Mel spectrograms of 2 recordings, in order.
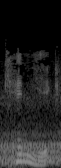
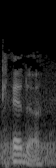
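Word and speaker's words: Kenaugh: front some people saying why would you call him kenek when his name is spelled Kenna k e n a u g h um it's the mans phrasing and actually his dad got in touch and said oi it's kenek not Kenna so um that was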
